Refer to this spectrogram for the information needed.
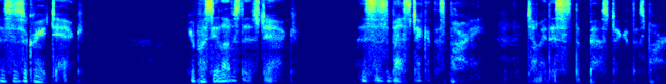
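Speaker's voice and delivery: breathy, hushed, close whisper. Retelling what someone whispers into an ear: imitating a whisper. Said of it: "leans in and whispers".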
